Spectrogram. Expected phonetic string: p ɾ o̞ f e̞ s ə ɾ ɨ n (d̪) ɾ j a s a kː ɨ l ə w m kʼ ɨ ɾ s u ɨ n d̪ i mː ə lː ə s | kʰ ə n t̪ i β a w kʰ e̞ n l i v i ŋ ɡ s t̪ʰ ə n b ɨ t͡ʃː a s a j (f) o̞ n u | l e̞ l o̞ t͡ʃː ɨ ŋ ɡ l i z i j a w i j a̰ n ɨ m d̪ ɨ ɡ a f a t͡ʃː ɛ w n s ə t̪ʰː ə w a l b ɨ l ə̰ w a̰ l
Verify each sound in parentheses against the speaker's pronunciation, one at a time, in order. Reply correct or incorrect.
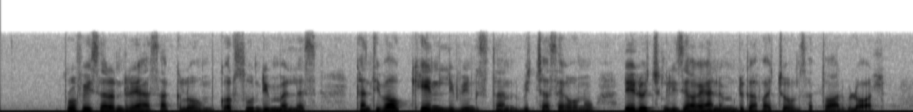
correct, incorrect: h

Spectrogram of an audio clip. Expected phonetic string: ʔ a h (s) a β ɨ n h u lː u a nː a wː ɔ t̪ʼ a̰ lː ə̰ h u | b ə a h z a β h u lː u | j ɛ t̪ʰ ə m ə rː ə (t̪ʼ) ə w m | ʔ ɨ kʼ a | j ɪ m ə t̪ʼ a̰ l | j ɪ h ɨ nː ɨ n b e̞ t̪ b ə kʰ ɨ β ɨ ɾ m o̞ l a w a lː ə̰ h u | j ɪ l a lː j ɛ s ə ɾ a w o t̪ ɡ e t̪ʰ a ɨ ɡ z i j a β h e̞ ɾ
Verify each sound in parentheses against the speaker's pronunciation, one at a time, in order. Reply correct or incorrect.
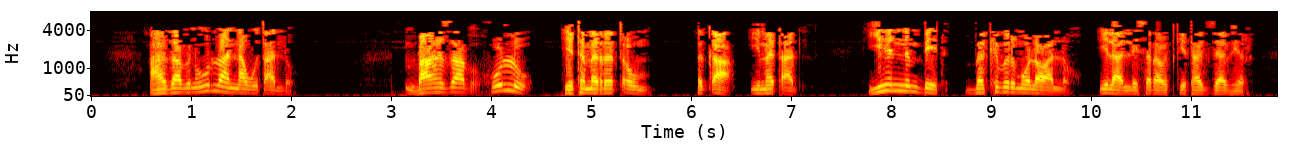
incorrect: z, correct

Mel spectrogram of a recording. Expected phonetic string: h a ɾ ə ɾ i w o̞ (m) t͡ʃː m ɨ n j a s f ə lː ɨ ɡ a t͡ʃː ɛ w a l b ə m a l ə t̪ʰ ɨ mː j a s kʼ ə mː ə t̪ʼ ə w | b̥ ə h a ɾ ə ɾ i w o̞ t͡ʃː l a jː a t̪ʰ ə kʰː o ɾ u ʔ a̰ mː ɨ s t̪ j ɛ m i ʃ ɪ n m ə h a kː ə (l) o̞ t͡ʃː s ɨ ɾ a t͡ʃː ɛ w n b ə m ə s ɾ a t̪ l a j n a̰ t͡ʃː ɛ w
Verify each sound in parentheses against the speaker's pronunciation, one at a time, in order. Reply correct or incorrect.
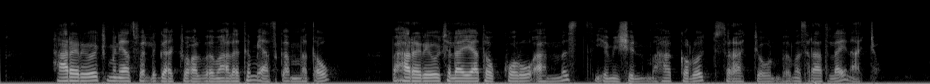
incorrect: none, correct

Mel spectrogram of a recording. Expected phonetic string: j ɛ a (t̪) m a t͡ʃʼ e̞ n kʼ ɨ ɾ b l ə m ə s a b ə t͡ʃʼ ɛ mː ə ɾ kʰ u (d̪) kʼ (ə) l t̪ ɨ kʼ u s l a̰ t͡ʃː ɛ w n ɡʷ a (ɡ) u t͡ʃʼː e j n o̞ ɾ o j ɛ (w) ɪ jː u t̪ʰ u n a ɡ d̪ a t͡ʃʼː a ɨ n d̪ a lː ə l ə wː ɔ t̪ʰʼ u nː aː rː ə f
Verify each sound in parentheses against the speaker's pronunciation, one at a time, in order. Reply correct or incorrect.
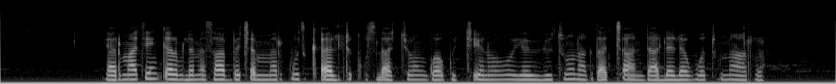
incorrect: d̪, incorrect: t̪, correct, correct, correct

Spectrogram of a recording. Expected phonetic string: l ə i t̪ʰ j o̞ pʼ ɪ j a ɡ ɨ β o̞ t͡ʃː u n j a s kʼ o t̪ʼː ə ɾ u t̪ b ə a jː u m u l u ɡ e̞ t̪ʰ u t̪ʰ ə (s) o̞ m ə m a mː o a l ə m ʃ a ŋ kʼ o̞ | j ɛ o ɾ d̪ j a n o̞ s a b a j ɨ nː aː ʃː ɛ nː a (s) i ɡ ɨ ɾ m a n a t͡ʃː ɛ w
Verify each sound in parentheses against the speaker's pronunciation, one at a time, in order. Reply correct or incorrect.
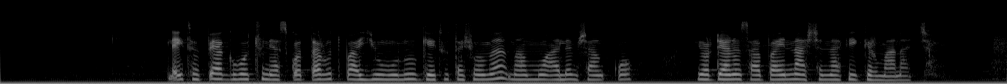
incorrect: ʃ, incorrect: f

